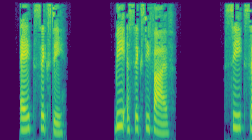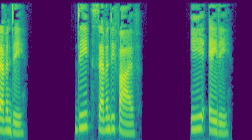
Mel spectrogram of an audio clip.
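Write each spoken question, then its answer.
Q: What is 50 plus 25? A. 60. B. 65. C. 70. D. 75. E. 80.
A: D: 75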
